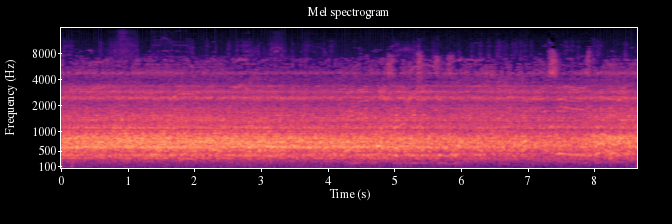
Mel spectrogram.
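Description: Audio of a televised football game from the TV set: a steady stadium crowd din with the broadcast announcers' voices over it.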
